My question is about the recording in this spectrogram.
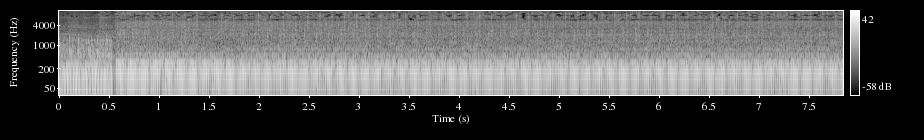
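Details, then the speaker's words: BMW E46 turbo at idle with an even, fast tick about three per second, like a knock or exhaust leak. Cause not pinned down: the noise persisted after retightening the exhaust, removing the valve cover and swapping the cam covers for the PCV system. "It was making almost like a knocking noise or an exhaust leak noise, so I took all the exhaust, everything off, retightened everything, removed the valve cover even, and swapped the cam covers for the PCV system."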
